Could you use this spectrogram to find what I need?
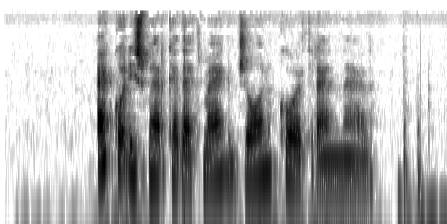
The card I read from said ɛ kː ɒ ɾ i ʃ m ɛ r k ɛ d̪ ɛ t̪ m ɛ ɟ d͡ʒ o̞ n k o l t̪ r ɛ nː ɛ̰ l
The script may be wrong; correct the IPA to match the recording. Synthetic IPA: ɛ kː o ɾ i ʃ m ɛ r k ɛ d̪ ɛ t̪ m ɛ ɡ d͡ʒ o̞ n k o l t̪ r ɛ nː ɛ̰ l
